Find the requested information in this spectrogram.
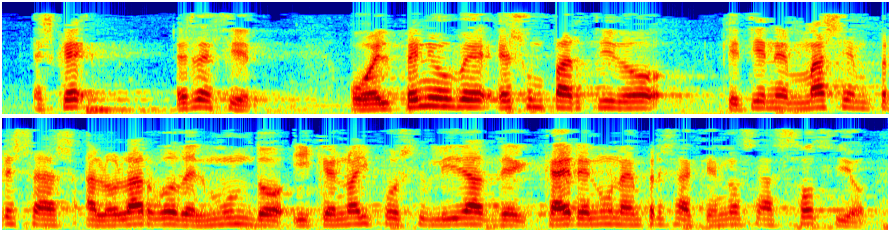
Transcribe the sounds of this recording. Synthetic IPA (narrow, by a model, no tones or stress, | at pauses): e̞ske̞e̞zðe̞θiɾ | oe̞lpe̞neuβe̞ʔe̞sumpaɾt̪ið̞o̞ke̞t̪je̞ne̞mase̞mpɾe̞sasalo̞laɾɣ̞o̞ð̞e̞lmũnd̪o̞ʔike̞no̞ajpo̞siβiliðaððe̞kae̞ɾe̞nunaempɾe̞sake̞no̞se̞aso̞θjo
